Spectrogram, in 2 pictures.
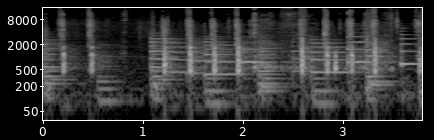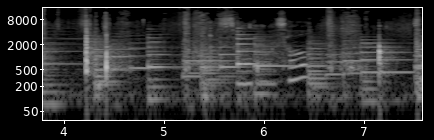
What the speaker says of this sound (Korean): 그냥 이렇게 송송 썰어 주시면 됩니다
